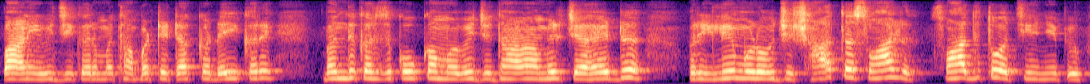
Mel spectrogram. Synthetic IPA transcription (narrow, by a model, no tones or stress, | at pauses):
paːɽ̃iʋɪd͡ʑʱikɐɾmɐt̪ʰãɓɐʈʰeʈɐkɗɐikɐɾe | bɐ̃nd̪ʱkɐɾɪsɪkokɐmʋɪd͡ʑɪd̪ʱaːɽ̃ãmɪɾɪt͡ɕəɦeːɖʱə | ɐɾiːliːmʊɽoʋɪd͡ʑʱʊʃʰaːt̪ɐsʋaːɽsʋaːd̪ʱɪt̪oɐt͡ɕiɐɲepijo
